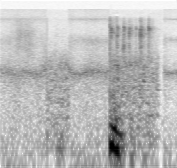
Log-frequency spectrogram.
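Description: A few computer keyboard key clicks heard over a video-call microphone, coming together with a short spoken 'hmm' about one and a half seconds in.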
